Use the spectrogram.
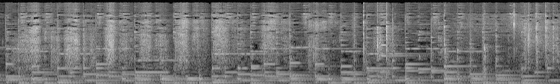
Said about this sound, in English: And you can see that my paper tissue is a little too big. So I want to trim the paper to size. You don't want too much excess paper, because the wrapping won't look as pretty.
